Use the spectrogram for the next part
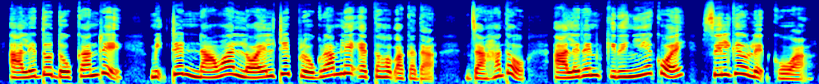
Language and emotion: Santali, happy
